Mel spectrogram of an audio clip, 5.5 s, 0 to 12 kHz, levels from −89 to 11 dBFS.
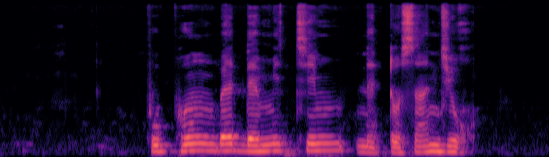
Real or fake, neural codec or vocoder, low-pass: fake; codec, 24 kHz, 3.1 kbps, DualCodec; 10.8 kHz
